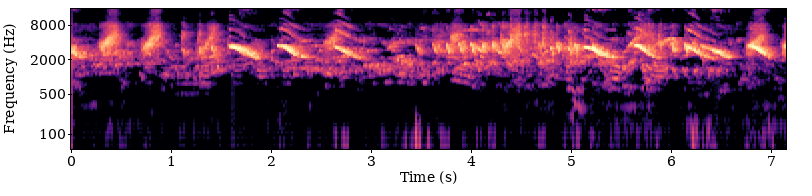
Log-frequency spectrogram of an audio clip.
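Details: Grey-cheeked bulbul (cucak jenggot) singing at a pole-hung bird contest in Malinau, North Kalimantan, dense 'besetan rapet' style used to provoke idle birds. Repeated sharp downward whistles about twice a second, mixed with busy chirping and occasional knocks.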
